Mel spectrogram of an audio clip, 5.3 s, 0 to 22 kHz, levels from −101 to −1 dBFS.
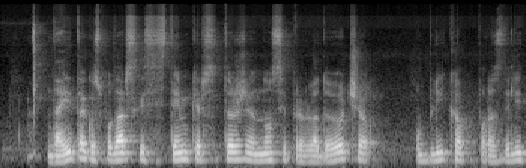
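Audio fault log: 3.41–4.99 s, call bitrate drop: the speech turns rough and watery, with the top end dulled. The sound fits the encoder being pushed from around 32 kbps down to about 15 kbps, holding the lowest rate for roughly 1.5 s, so it codes more coarsely and trims the high frequencies. Unlike packet loss, there are no gaps or robotic repeats, and unlike a fixed low-pass filter, the graininess itself lifts once the rate recovers.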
